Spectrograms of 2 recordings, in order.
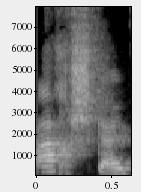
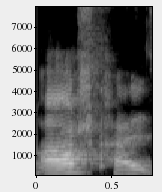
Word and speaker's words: arschkalt: Et vous avez remarqué, c'est pas arschkalt, c'est plutôt arschkalt. Le R est pas très prononcé.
